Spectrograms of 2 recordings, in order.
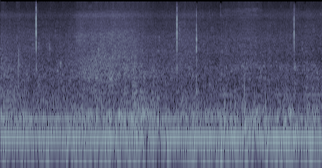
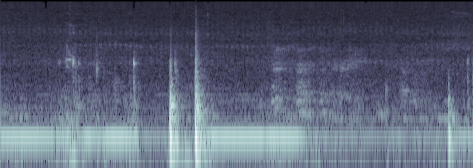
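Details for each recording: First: Miele dishwasher after replacing a noisy, slow-filling fill valve with a generic one, test fill: steady low hum and even water rush with only a few light clicks, no machine-gun chatter; normal fill. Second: Miele dishwasher before repair: old fill valve makes a machine-gun noise during fill, with steady low buzz and irregular clicks, and the intake/drain light comes on; valve probably not fully opening, chattering back and forth.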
